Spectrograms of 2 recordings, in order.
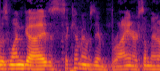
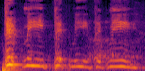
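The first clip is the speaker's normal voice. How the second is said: high, eager pleading to be picked; 8 semitones higher, 5 dB quieter, much slower than usual. Retold or imitated. Recalling the meeting, pleading eagerly to be picked. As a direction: beg to be chosen like a kid in class.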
